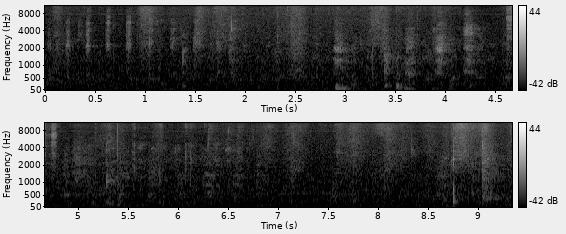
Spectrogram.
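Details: Golden retriever puppies at four weeks old breathing in rapid, breathy pants that come in soft clusters, with a few low thumps and a brief squeak near the end.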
